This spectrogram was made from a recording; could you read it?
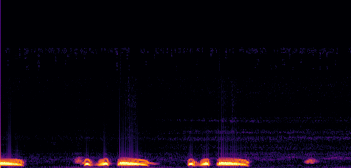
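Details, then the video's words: Decoy spotted dove used to draw in and provoke rival birds: two full coo phrases, short-short-long, soft and throaty, with a faint low hum underneath. "Cu Gáy Mồi Thúc/ Kích Bổi"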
